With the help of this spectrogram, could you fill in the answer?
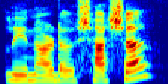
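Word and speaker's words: Leonardo Sciascia: Two here from Leonardo Sasha. I finally learned how to pronounce his name, an iconic Sicilian author.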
